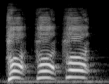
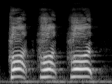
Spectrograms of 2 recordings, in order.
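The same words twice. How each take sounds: First: It is said at a lower pitch. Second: It is said at a higher pitch.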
